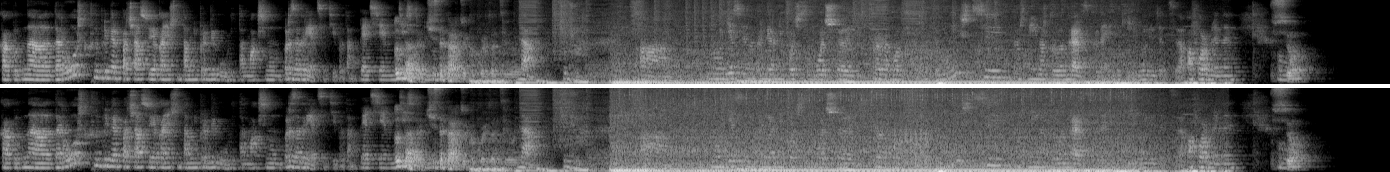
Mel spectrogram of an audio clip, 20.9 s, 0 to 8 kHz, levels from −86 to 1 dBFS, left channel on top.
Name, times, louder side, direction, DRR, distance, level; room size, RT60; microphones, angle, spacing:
voice 1, 0.0-6.1 6.4-6.6 7.7-8.1 8.4-9.3 9.6-10.1 10.5-19.4, left 2 dB, 75° left, -3 dB, 0.7 m, -32 dB
voice 2, 5.9-7.8 19.1-19.4, equal, 10° left, -8 dB, 1.2 m, -27 dB
sound 1, 7.0-14.3 14.6-15.0, equal, 60° left, 1.1 m, -28 dB
sound 2, 9.1-18.4, right 2 dB, 85° right, 0.3 m, -21 dB
3.0 x 2.8 x 2.9 m, 0.67 s
head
